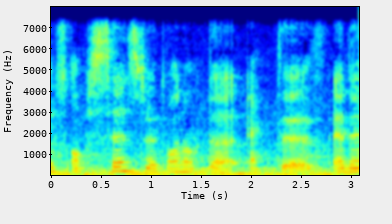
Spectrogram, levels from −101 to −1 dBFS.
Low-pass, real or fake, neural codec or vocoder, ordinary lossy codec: 7.2 kHz; fake; codec, 16 kHz, 4 kbps, FreqCodec, larger model; none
